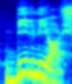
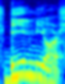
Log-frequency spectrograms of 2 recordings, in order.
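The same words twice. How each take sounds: Both takes have the same delivery.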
